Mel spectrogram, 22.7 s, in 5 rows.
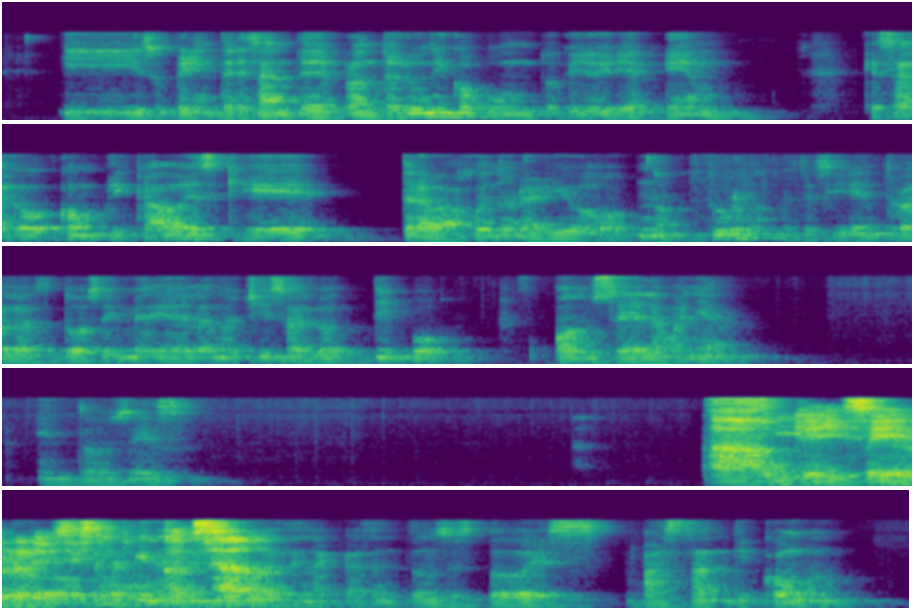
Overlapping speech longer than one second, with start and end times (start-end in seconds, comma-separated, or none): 17.1-19.5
